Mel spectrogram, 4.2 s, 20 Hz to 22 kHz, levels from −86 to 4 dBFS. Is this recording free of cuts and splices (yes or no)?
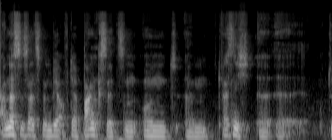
no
